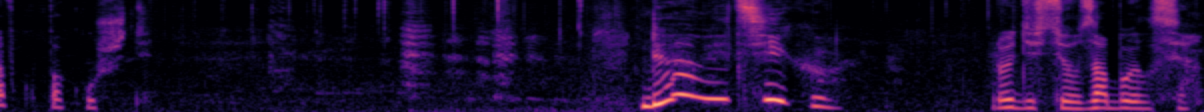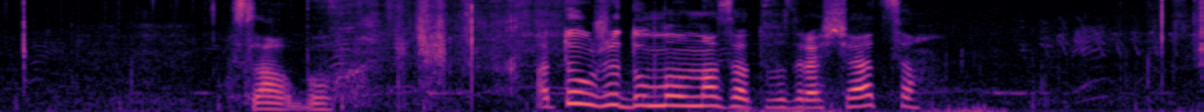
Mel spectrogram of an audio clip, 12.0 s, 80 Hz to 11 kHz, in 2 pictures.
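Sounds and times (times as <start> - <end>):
small dog panting: 1.2 - 3.2.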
